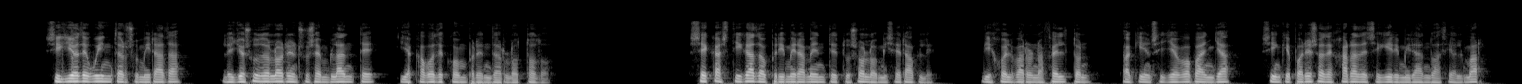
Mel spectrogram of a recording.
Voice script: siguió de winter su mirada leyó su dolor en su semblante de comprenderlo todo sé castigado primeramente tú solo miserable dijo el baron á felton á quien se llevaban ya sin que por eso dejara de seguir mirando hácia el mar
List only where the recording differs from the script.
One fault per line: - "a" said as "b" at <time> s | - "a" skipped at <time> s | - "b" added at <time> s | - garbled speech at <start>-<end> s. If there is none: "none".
- "y acabó" added at 4.0 s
